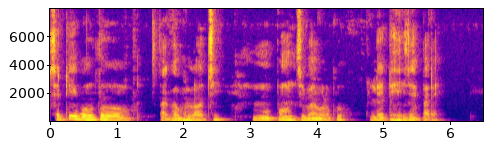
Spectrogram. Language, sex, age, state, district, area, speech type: Odia, male, 60+, Odisha, Kendrapara, urban, spontaneous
